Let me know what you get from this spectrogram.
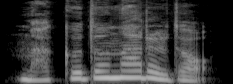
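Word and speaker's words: マクドナルド: McDonaldo. So just something to keep in mind. If you come to Japan and ask for plain old McDonald's, you might not be understood.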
